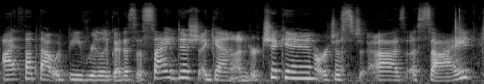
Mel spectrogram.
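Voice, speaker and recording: Over noticeable background noise, a woman speaks at a moderate pace in an animated tone. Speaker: lifestyle vlogger. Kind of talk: casual chat.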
